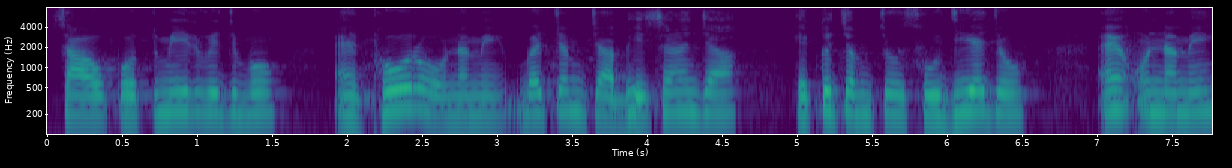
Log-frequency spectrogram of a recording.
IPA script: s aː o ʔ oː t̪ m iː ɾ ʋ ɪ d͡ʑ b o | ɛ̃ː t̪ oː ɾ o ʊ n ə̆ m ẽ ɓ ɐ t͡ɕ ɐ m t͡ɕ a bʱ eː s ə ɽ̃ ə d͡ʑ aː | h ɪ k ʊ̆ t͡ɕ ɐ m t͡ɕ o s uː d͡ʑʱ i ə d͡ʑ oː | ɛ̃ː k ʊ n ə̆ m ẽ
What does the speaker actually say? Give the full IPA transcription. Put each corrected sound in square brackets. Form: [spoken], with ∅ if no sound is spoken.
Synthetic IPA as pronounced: s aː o [k] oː t̪ m iː ɾ ʋ ɪ d͡ʑ b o | ɛ̃ː [t̪ʰ] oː ɾ o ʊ n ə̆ m ẽ ɓ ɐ t͡ɕ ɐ m t͡ɕ a bʱ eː s ə ɽ̃ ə d͡ʑ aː | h ɪ k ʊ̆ t͡ɕ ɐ m t͡ɕ o s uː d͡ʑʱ i ə d͡ʑ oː | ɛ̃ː [ʔ] ʊ n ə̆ m ẽ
